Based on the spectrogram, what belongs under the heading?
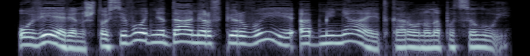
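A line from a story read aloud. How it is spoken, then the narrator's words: Plain. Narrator (Russian): сказал Мигель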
